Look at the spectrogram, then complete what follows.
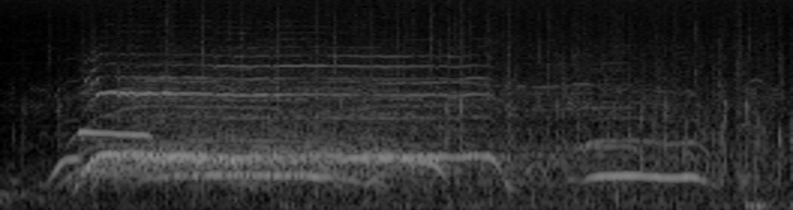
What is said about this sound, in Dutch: Wil jullie alsjeblieft nog één keer een keiharde applaus geven voor mijn broeder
